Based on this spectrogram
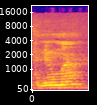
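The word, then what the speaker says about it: πνεῦμα: Alright, Kai, Pan, Pneuma, Yep, just pronounce that P. Kai, Pan, Pneuma, Yep.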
